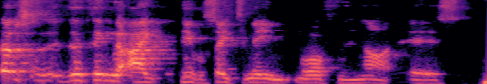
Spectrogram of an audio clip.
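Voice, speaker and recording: This is a man speaking. He has an English accent. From England. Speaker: life coach. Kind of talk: casual interview.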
